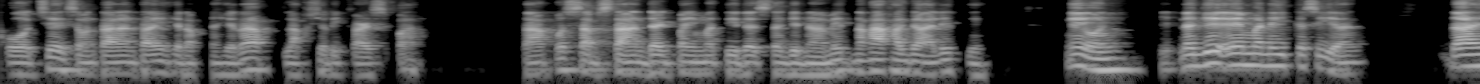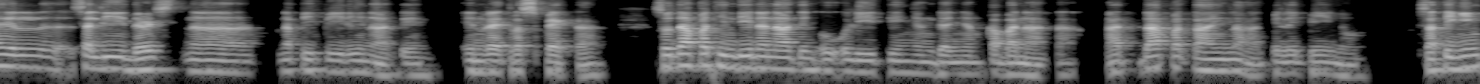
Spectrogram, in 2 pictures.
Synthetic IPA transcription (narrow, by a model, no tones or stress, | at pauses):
ɐko̞ːt͡ʃɛsɐmɐnt̪aːlɐʔnt̪aːjohɪɾap̚nɐhɪɾap̚lak̚ʃɐɾikaɹspɐ̰ | t̪aːpo̞sːɐbst̪and̪ɐɹd̪̚pɐjʊŋmɐt̪iːɾjɐlsnɐɡɪnaːmɪt̪̚nɐkaːkɐɡaːlɪt̪̚ɛ | ŋɐjo̞nːɐɡɛʔɛmɐnejt̪̚kɐsɪjɐn | d̪aːhɪlsɐliːd̪ɛɹsnɐ | nɐpipiːlɪnaːt̪ɪn | ʔɪnɾɛt̪ɾospɛk̚ɐ | so̞d̪aːpɐt̪̚hɪnd̪iːnɐnaːt̪ɪnuʔʊliːt̪ɪnjɐŋɡɐɲaŋkɐbɐnaːt̪ɐ̰ | ʔɐt̪̚d̪aːpɐt̪ːaːjoŋlɐɦat̪̚pɪlɪpiːno̞ | sɐt̪ɪŋɪŋ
